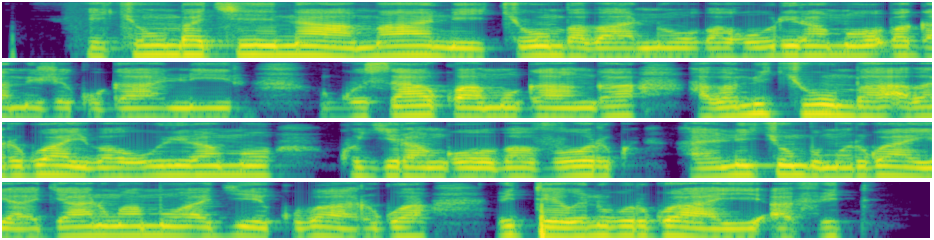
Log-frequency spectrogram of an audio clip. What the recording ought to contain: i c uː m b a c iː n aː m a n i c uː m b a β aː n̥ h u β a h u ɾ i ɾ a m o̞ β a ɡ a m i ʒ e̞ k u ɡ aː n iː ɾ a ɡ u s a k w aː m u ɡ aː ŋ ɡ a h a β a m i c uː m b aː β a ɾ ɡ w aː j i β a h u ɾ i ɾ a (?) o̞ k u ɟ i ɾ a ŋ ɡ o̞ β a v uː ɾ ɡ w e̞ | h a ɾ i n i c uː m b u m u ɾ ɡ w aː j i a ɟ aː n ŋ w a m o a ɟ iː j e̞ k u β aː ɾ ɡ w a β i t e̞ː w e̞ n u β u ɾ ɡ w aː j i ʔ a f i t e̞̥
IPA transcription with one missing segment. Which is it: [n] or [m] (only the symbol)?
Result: m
